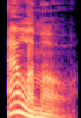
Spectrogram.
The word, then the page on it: alamo: British English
